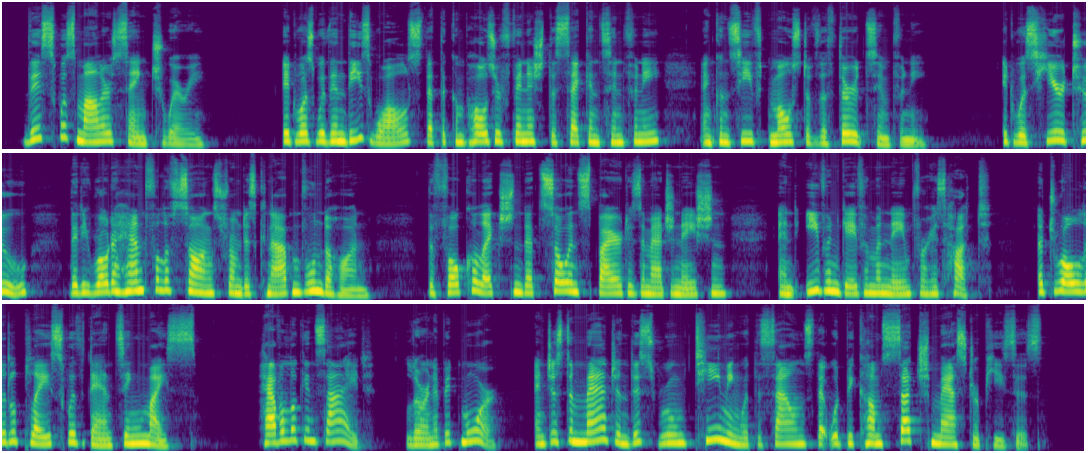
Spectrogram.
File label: audioguide; Gustav Mahler; eng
